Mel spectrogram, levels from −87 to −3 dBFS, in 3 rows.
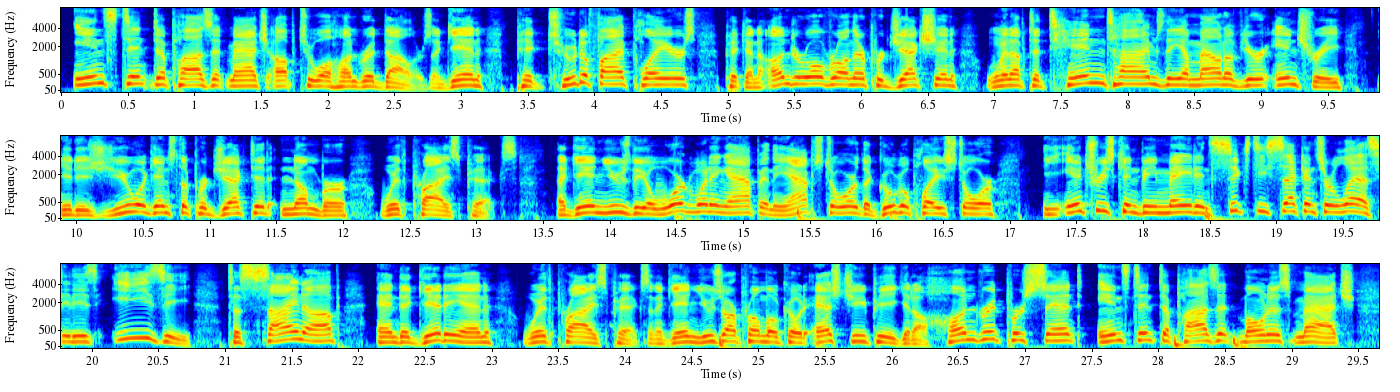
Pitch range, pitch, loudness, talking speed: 145-190 Hz, 170 Hz, -21 LUFS, 180 wpm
